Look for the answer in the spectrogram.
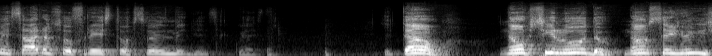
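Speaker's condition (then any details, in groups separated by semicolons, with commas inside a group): Cerebral palsy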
